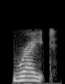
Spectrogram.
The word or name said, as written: right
